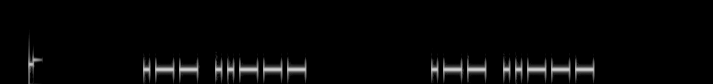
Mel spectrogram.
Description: Morse code, heard as a keyed tone, about 21 wpm, 700 Hz. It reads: W2 W2
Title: USA Call Sign Prefixes - Repeated 2x - 20wpm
